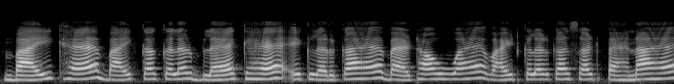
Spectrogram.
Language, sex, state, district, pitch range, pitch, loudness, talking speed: Hindi, female, Odisha, Nuapada, 220-255 Hz, 245 Hz, -18 LUFS, 170 wpm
